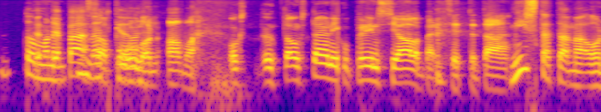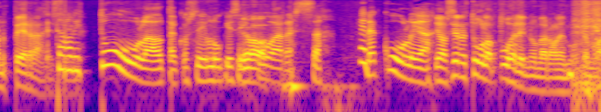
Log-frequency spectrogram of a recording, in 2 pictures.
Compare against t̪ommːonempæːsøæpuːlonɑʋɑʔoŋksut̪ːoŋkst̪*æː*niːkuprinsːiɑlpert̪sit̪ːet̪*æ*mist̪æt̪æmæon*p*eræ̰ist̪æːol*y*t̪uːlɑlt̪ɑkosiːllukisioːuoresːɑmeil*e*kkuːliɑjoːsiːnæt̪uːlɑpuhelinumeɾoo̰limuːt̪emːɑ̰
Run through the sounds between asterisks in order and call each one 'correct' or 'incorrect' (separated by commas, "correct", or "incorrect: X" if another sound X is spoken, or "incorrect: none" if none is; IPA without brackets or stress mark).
correct, incorrect: æː, correct, incorrect: i, incorrect: æ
